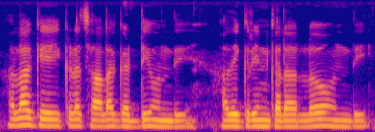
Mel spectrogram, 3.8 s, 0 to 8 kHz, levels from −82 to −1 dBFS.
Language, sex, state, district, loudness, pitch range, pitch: Telugu, male, Telangana, Mahabubabad, -17 LUFS, 135-145 Hz, 140 Hz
